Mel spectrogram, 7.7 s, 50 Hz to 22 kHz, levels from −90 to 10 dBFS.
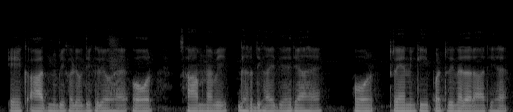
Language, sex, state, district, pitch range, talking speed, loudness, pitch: Marwari, male, Rajasthan, Nagaur, 100-105 Hz, 180 wpm, -42 LUFS, 100 Hz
